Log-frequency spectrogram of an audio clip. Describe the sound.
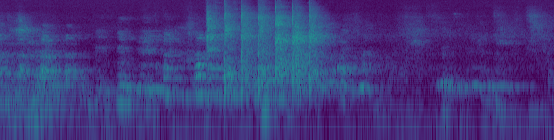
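A brief burst of about seven or eight quick, sharp hand claps in a steady rhythm, heard over people talking and chuckling, with talk continuing before and after.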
